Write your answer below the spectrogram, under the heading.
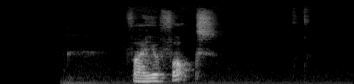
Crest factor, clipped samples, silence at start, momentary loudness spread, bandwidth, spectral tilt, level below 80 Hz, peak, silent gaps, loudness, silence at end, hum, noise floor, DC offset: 22 dB; under 0.1%; 0.65 s; 6 LU; 16.5 kHz; -4 dB/octave; -60 dBFS; -6 dBFS; none; -24 LUFS; 0.45 s; none; -60 dBFS; under 0.1%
